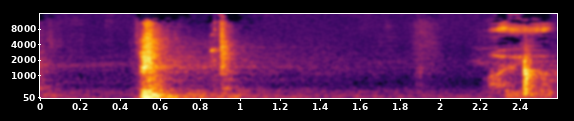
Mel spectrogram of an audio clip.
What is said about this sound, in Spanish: Ahora se abre otra puerta y se cierra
